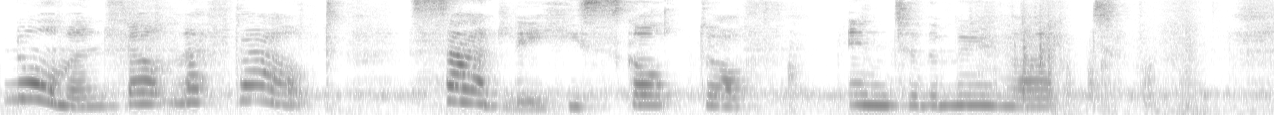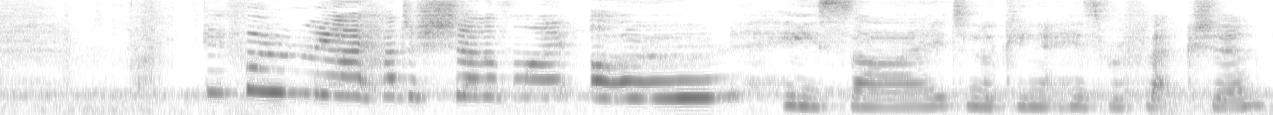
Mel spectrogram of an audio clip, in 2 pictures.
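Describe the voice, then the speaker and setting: Woman teacher, unhurried animated read-aloud, slightly higher voice, hissy home recording. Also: low-quality recording. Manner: animated and expressive, with soft asides. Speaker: teacher reading a bedtime story. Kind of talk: picture-book read-aloud to children.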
